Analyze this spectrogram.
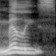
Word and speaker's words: Millyz: my name's Miles so he would just say Millies.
